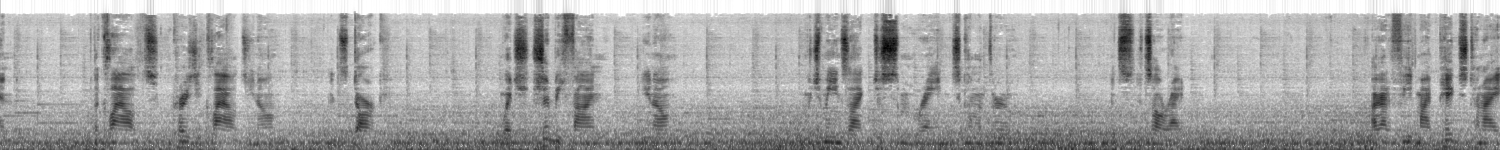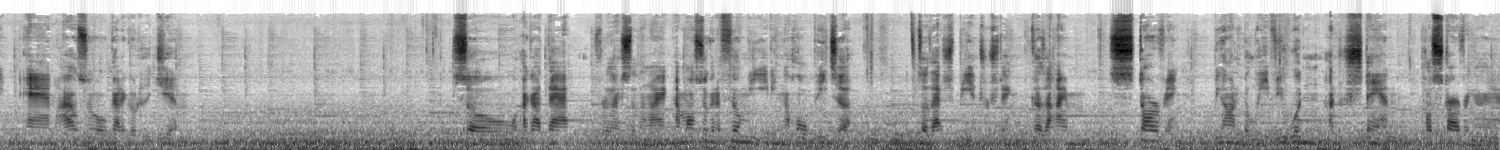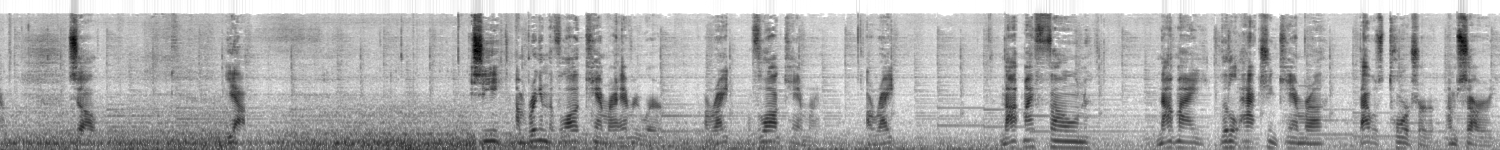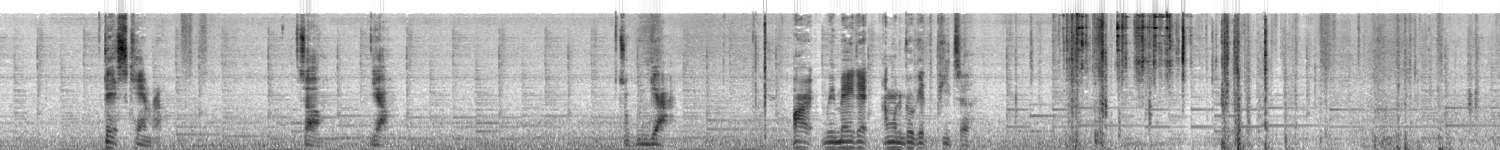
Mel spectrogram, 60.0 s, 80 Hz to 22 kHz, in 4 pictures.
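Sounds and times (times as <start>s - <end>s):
background music with held notes: 0.0s - 60.0s
car engine and tyre rumble: 0.0s - 60.0s
clicks and thumps in a car: 55.1s - 59.9s.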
